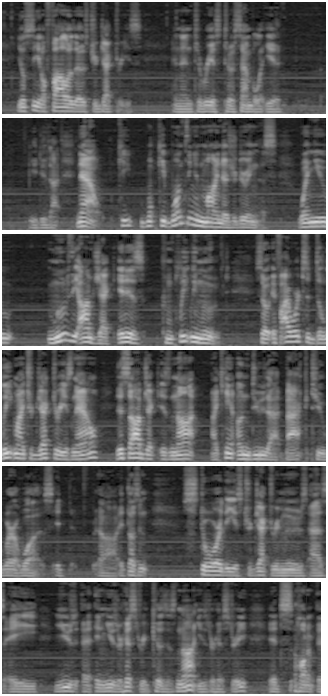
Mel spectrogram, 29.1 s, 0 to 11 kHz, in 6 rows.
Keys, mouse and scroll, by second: 0.0 click, 2.5 click, 7.4-8.4 middle drag, 12.8 click.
